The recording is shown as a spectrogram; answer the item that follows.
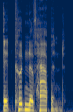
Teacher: In negative modal perfects, the negative modal also receives stress.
